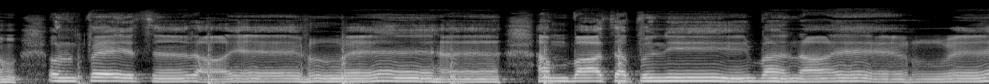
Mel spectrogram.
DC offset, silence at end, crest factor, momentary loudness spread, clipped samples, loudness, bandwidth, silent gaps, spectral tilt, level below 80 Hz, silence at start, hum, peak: under 0.1%; 0 s; 14 dB; 6 LU; under 0.1%; -16 LUFS; 14 kHz; none; -6 dB/octave; -40 dBFS; 0 s; none; -2 dBFS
